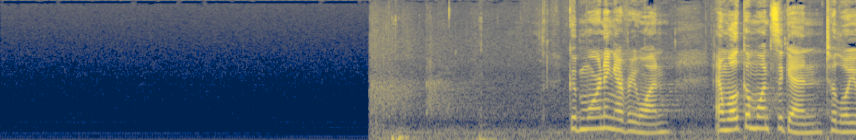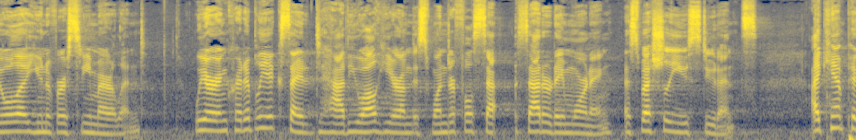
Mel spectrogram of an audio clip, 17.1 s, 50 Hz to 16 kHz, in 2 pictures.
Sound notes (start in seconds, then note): 3.7 applause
